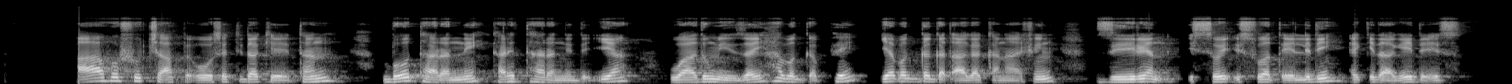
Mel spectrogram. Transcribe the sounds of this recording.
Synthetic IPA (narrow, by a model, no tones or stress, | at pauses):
ʔaːfɔʃʊt͡ʃːaːpːɛ̰ʔo̞ːsɛt̪ːɪd̪ɐke̞ːt̪ːɐnbo̞ːt̪ːaːɾɐnːɛkɐɾɛt̪ːaːɾɐnːɛd̪ɛʔɪjɐ | waːd̪ʊmiːzɐjɦɐbɐɡːɐpːɛjɐbɐɡːɐɡɐt̪ʼaːɡɐkːɐnaːʃɪnziːɾɪjɐnɪsːɔjʔɪsːʊwat̪ʼe̞ːlːɪd̪ɪɛkʼːɪd̪aːɡe̞ːd̪ɛʔe̞ːs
